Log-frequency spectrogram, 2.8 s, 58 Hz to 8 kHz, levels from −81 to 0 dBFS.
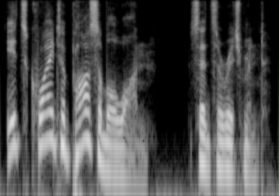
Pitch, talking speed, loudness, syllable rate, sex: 140 Hz, 170 wpm, -19 LUFS, 5.8 syllables/s, male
